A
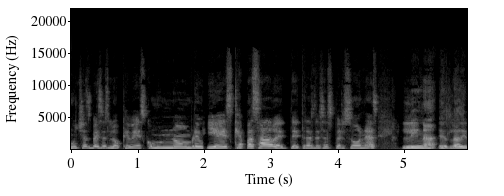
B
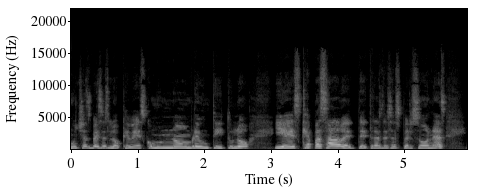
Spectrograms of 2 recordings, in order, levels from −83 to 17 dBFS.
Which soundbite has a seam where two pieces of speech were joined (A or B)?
A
